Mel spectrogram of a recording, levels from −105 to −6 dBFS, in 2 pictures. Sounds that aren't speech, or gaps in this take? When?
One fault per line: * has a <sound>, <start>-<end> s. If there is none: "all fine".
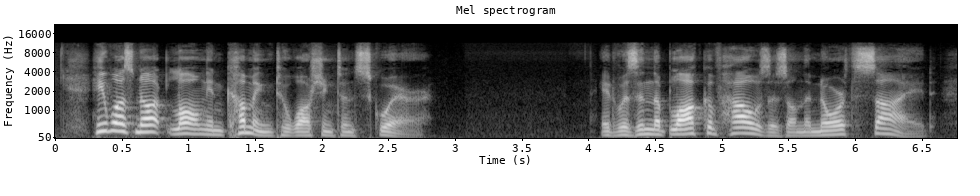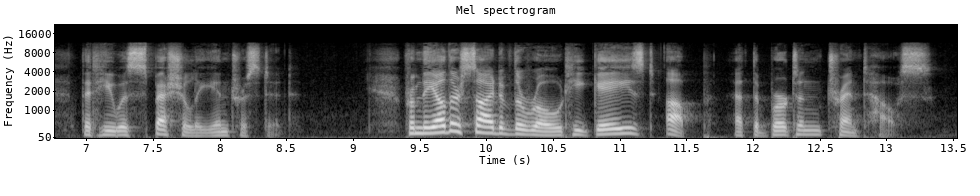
all fine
